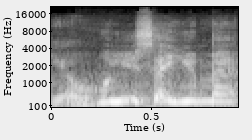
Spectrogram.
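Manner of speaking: high-pitched astonished voice.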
